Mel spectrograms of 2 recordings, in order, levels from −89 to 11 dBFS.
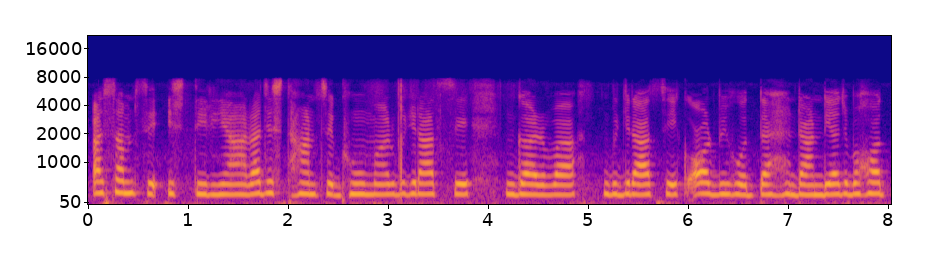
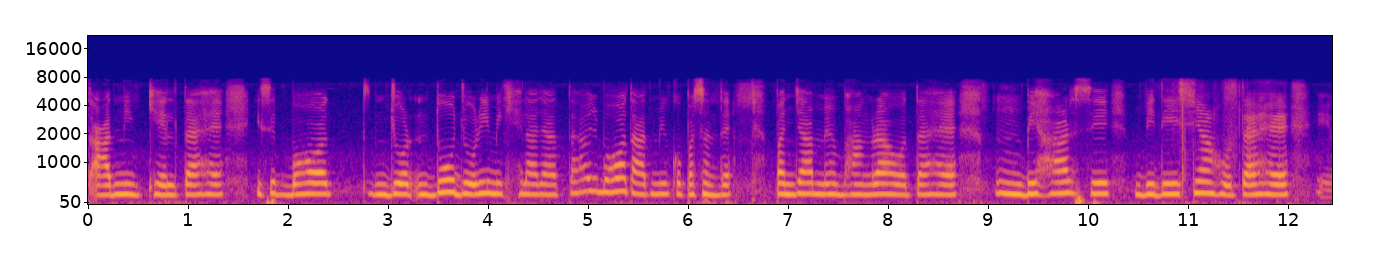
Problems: constant background noise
